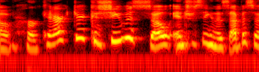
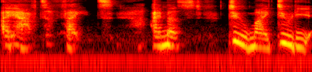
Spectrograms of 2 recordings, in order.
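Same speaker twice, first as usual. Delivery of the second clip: intimate ASMR-style delivery, a bit overdone; 4 dB quieter than usual. Imitating David's voiceover about fighting: ASMR-style voice imitating David. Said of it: "A S M R ing".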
